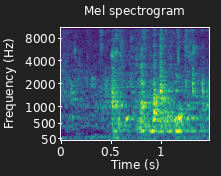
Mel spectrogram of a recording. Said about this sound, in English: If you'll give me just a minute, I've got to flush the toilet rather violently.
